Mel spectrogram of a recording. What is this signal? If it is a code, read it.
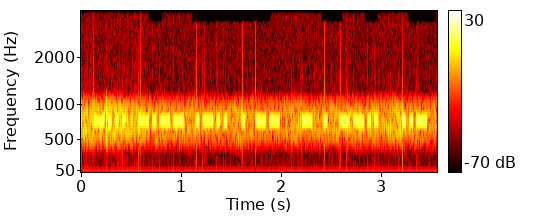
Morse code, heard as a keyed tone, about 33 wpm, 760 Hz. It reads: BYLEM TEZ U
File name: dlazaawansowanych / nagraniazpasma / websdr recording 3565.0kHz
